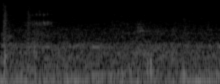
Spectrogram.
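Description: A pet cat named Billy purrs, a soft, steady low rumble that continues without a break for a couple of seconds, with no voices over it.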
